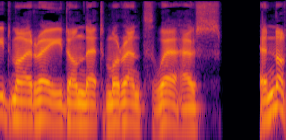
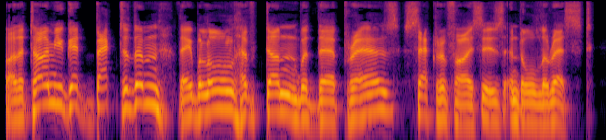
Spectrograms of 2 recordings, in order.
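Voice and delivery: higher, projected formal address; officer briefing a whole company; raised voice; 6 semitones higher than usual. A narrator's reading. High Fist continues telling sappers about the advance, raised formal voice. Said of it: "and then raised his voice".

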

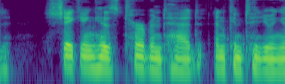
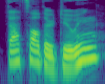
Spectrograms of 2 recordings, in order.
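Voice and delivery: higher, rising doubtful question; suspicious; 8 semitones higher, 6 dB louder than usual. A narrator's reading. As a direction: question it warily, voice lifting. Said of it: "Klaus said suspiciously".

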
